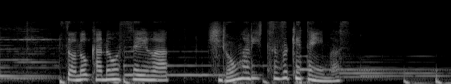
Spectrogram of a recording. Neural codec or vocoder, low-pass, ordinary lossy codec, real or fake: codec, 16 kHz, 2 kbps, X-Codec, HuBERT features, trained on general audio; none; none; fake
